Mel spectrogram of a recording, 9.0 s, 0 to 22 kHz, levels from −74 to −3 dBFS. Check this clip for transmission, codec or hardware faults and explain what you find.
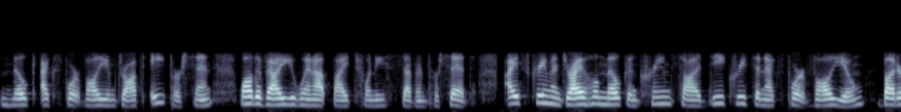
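No faults found here.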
